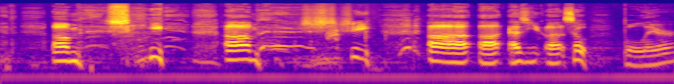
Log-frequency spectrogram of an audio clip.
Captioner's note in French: rient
